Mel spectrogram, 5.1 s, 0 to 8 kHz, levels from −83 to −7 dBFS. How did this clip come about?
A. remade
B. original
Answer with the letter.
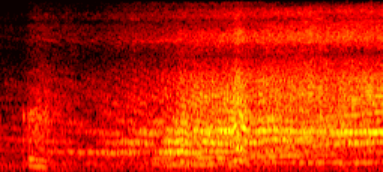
B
